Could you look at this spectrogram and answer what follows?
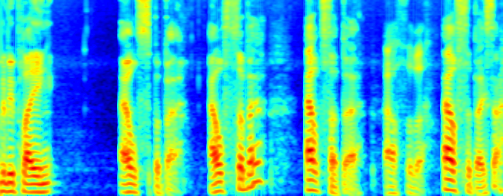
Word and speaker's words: Elphaba: Elphaba.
